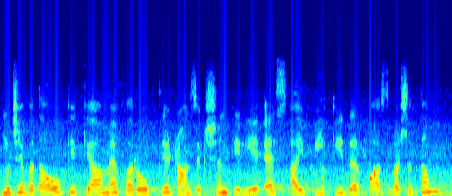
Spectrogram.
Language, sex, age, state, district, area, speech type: Urdu, female, 18-30, Uttar Pradesh, Aligarh, urban, read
